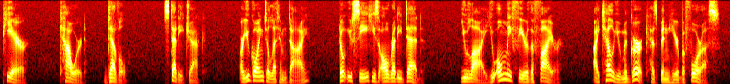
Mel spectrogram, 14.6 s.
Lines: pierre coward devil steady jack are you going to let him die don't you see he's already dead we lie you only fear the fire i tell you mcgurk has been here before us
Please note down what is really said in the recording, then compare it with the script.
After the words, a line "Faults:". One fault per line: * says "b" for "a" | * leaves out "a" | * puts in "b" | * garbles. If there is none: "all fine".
pierre coward devil steady jack are you going to let him die don't you see he's already dead you lie you only fear the fire i tell you mcgurk has been here before us
Faults:
* says "you" for "we"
